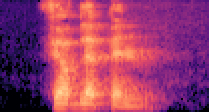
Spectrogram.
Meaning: to upset, to hurt, to pain, to hurt (someone's) feelings
- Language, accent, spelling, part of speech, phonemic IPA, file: French, France, faire de la peine, verb, /fɛʁ də la pɛn/, LL-Q150 (fra)-faire de la peine.wav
